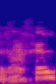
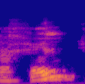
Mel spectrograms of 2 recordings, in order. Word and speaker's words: Rachel: Und Rachel, auf Hebräisch spricht man sie mit Rachel aus, nicht Rachel, sondern Rachel, diese edle Gattin, diese jüdische Frau an der Seite des Jakob, merkt, ich möchte das nicht mehr.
